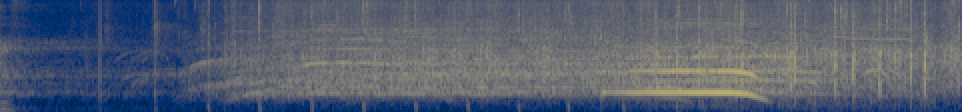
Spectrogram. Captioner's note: people cheering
